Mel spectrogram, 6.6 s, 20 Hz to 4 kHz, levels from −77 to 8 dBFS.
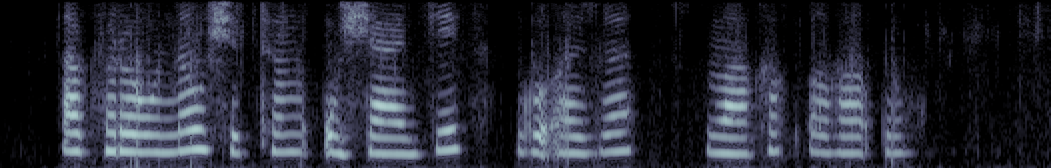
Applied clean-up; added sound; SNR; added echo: neural separator model SepFormer DNS4.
